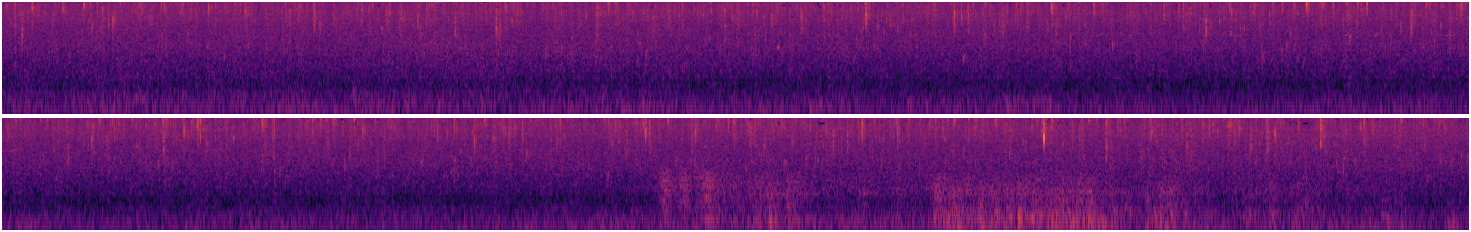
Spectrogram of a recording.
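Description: Steady rain falling on forest foliage, with two low rumbles of thunder in the last third, the second louder and longer than the first.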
